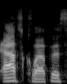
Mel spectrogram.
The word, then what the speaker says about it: Asclepius: It's actually Asclepius is how that's pronounced.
